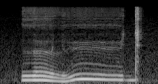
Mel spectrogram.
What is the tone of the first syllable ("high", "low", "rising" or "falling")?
falling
